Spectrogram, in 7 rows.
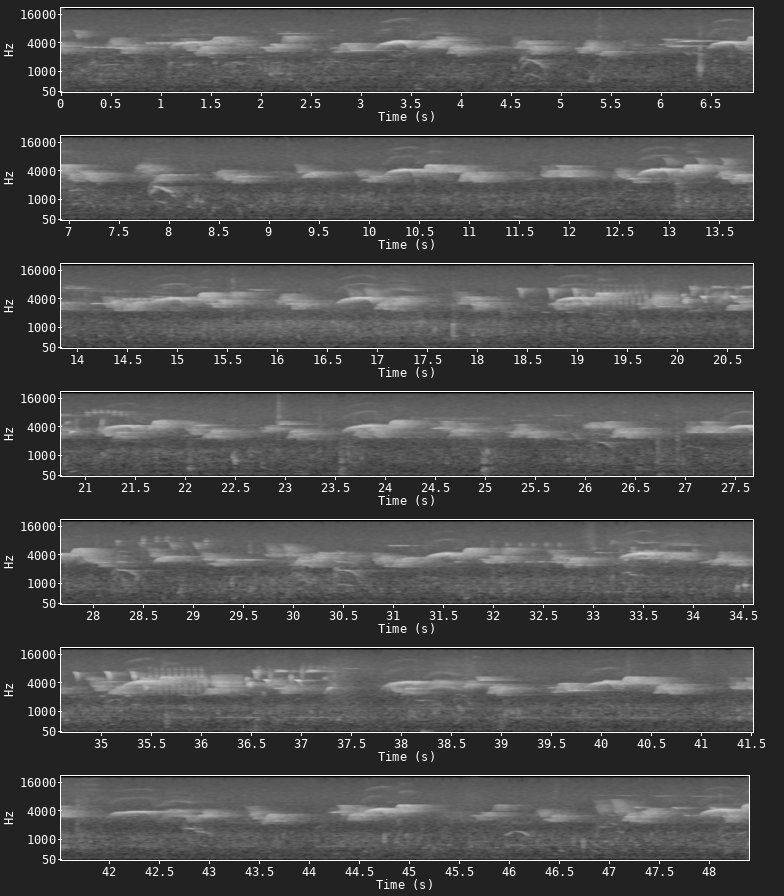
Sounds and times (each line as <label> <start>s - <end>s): Early morning birdsong 9.4s - 48.4s
waves in distance 13.1s - 22.2s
